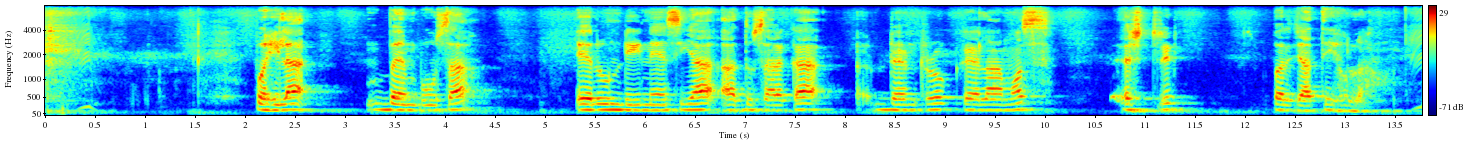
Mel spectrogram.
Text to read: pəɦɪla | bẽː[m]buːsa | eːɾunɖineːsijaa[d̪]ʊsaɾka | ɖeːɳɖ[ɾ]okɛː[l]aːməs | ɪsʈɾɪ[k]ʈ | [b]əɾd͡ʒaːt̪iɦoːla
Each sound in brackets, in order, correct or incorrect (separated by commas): correct, correct, correct, correct, correct, incorrect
